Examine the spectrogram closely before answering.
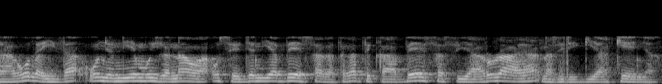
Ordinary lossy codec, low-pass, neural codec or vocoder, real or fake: AAC, 32 kbps; 3.6 kHz; none; real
